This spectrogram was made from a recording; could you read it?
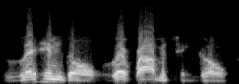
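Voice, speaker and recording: A man calling in to a sports talk show, ranting in a boastful, animated way. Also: lowish voice, unhurried, no echo, muffled recording. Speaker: caller. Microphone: phone line.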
